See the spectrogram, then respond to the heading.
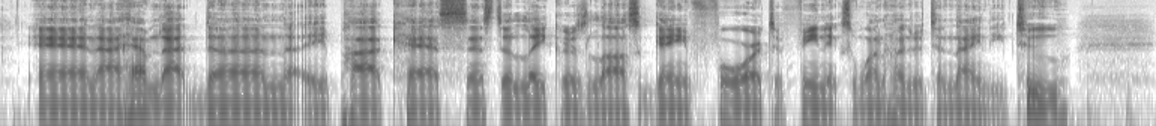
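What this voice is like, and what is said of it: Sick, under-the-weather voice. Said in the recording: “apologize for my voice. As you can probably tell, I'm a little bit under the weather here ... My voice is getting a little better.”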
